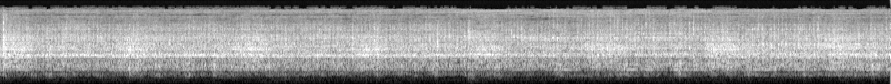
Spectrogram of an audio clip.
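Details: Electric toy train styled like a clockwork toy, with broken gears that need replacing. A thin high gear whir with irregular crunchy clicks about once a second as the broken teeth skip, momentum stepping it over the broken gear.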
